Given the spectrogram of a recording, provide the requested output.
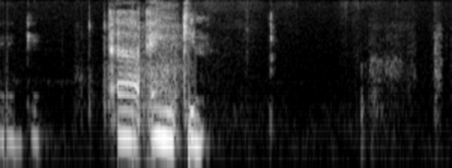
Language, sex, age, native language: Icelandic, male, 10, Icelandic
